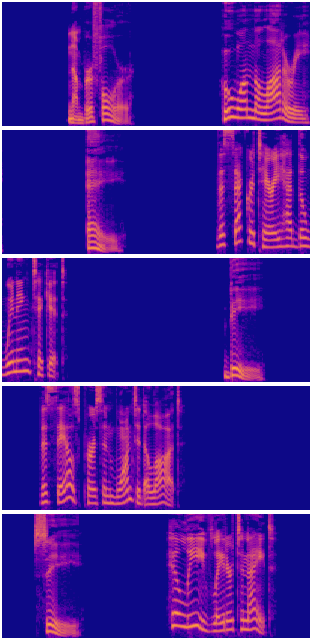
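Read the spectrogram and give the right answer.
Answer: A: The secretary had the winning ticket.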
